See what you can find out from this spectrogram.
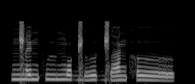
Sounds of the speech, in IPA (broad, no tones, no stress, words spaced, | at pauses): ŋ͡ǁɛŋfɯː ŋɔɡ͡ǁɤː ɡ͡ǁaŋ hɤː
